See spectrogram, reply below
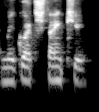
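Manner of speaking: usual speaking voice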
